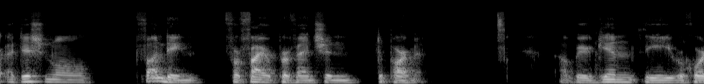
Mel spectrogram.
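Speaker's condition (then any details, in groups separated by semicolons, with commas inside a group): No condition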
